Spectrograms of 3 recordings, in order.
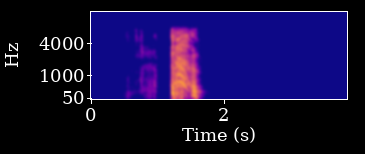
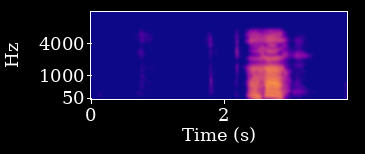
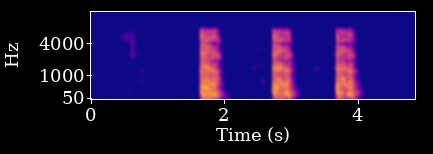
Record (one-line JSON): {"cough_length": "3.8 s", "cough_amplitude": 28723, "cough_signal_mean_std_ratio": 0.24, "exhalation_length": "3.8 s", "exhalation_amplitude": 27815, "exhalation_signal_mean_std_ratio": 0.25, "three_cough_length": "4.9 s", "three_cough_amplitude": 30239, "three_cough_signal_mean_std_ratio": 0.33, "survey_phase": "beta (2021-08-13 to 2022-03-07)", "age": "45-64", "gender": "Male", "wearing_mask": "No", "symptom_change_to_sense_of_smell_or_taste": true, "smoker_status": "Never smoked", "respiratory_condition_asthma": false, "respiratory_condition_other": false, "recruitment_source": "REACT", "submission_delay": "4 days", "covid_test_result": "Negative", "covid_test_method": "RT-qPCR"}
